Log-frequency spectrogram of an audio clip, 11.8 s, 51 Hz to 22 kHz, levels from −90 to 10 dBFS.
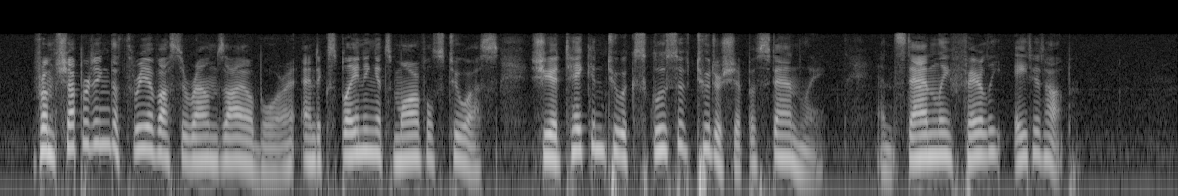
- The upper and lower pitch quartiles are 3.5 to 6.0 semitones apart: Yes, average, 4.2 semitones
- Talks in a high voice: No, medium, 170 Hz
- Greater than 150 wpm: No, average, 145 wpm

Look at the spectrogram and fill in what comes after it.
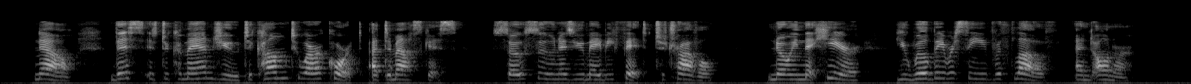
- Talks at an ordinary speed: Yes, average, 165 wpm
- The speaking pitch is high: Yes, high, 240 Hz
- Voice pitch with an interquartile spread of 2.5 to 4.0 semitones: Yes, average, 3.0 semitones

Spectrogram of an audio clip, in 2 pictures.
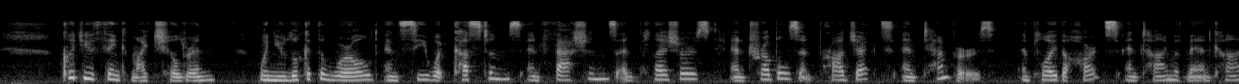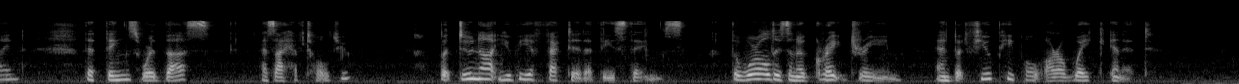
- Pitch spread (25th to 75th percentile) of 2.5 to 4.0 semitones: No, average, 4.6 semitones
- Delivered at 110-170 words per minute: Yes, average, 155 wpm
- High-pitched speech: Yes, high, 210 Hz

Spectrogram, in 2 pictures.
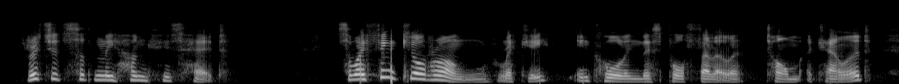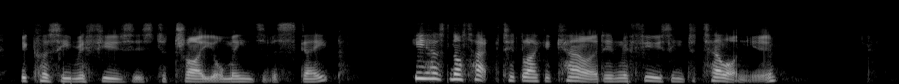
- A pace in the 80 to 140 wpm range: Yes, slow, 135 wpm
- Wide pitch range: Yes, wide, 8.1 semitones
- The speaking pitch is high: No, medium, 155 Hz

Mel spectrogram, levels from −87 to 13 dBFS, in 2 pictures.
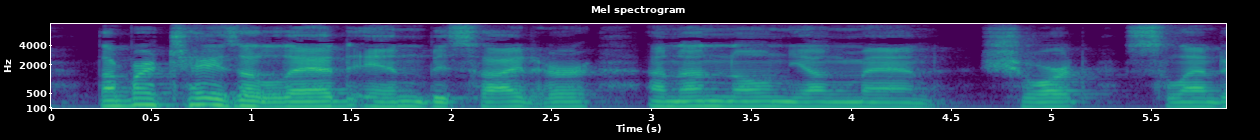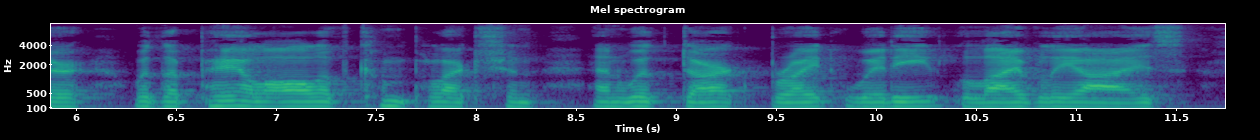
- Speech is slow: Yes, slow, 125 wpm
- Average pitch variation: No, narrow, 1.2 semitones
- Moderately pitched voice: No, low, 120 Hz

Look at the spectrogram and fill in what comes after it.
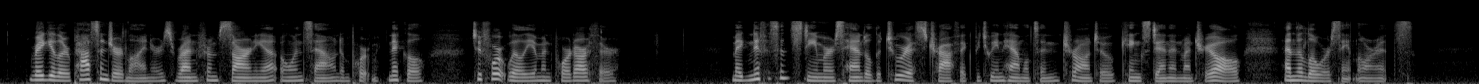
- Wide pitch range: No, average, 3.1 semitones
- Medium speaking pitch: Yes, medium, 165 Hz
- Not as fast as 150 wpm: Yes, average, 140 wpm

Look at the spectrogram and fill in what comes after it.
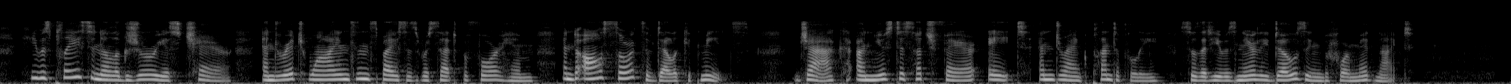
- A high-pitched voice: Yes, high, 205 Hz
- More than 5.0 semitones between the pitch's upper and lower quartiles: No, average, 3.7 semitones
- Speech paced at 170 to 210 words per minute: No, average, 155 wpm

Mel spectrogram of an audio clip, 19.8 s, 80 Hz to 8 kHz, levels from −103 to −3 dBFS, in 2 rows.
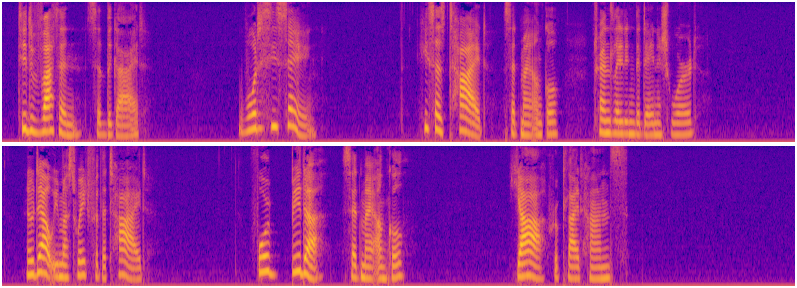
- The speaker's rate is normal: No, slow, 100 wpm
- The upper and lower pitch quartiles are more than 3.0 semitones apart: Yes, average, 4.6 semitones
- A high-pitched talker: Yes, high, 205 Hz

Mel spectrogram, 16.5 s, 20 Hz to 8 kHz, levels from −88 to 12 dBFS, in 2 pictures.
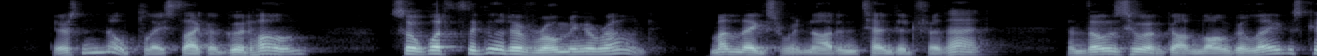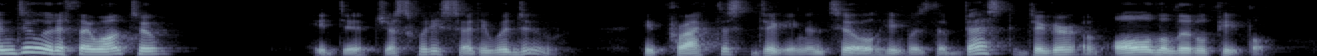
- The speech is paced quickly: Yes, fast, 220 wpm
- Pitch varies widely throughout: Yes, wide, 8.2 semitones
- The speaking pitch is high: No, low, 130 Hz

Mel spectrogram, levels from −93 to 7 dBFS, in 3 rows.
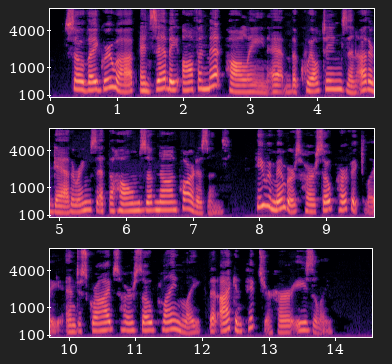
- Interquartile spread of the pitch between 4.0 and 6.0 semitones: Yes, average, 4.3 semitones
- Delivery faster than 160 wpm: No, average, 155 wpm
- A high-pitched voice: Yes, high, 215 Hz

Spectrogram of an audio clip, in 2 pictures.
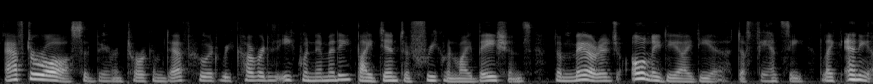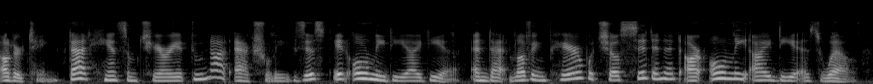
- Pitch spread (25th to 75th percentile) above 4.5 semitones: Yes, wide, 5.6 semitones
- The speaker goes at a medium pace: Yes, average, 170 wpm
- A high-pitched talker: No, medium, 180 Hz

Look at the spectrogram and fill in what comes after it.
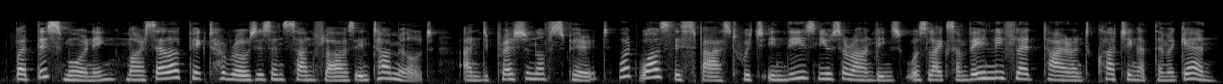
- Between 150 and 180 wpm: Yes, average, 165 wpm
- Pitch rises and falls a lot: No, average, 4.4 semitones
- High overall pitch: Yes, high, 225 Hz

